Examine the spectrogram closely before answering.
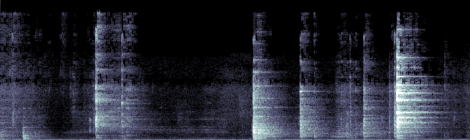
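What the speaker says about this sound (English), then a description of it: "I'm going to cut across, get a bit of sausage." Cutlery knocking and scraping against a plate while cutting into toad in the hole sausage, sharp clinks spaced irregularly over a quiet hum, with a couple of louder clacks.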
